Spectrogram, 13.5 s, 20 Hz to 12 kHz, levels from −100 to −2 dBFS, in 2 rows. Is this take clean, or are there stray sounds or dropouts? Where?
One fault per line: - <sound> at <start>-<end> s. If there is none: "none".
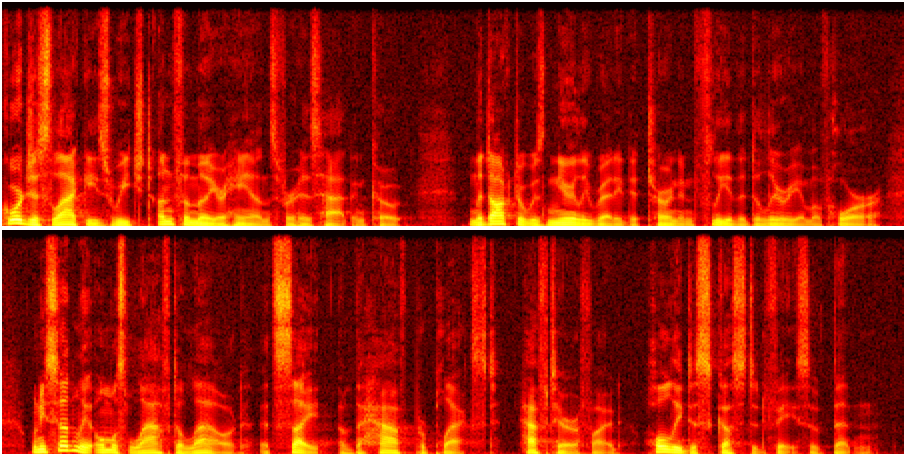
none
